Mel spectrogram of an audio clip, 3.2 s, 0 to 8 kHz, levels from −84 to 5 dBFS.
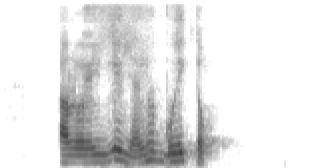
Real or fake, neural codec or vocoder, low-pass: fake; codec, 16 kHz in and 24 kHz out, 0.6 kbps, FireRedTTS-2 codec; 7.2 kHz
